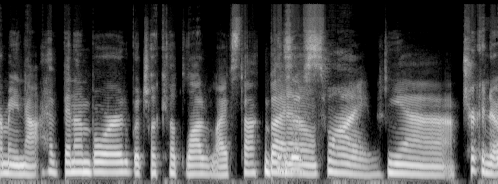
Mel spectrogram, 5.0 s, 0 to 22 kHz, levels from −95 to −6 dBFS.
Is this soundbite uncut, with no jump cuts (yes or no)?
no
